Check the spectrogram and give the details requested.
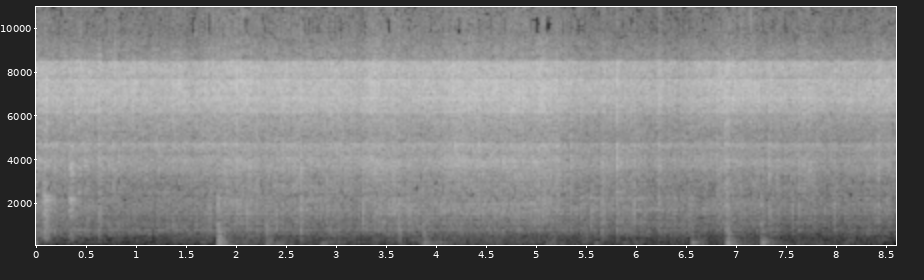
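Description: Diced chicken and onion sizzling in a hot non-stick frying pan, stirred with a silicone spatula, with a few soft knocks of the spatula against the pan about two seconds in and again near the end.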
